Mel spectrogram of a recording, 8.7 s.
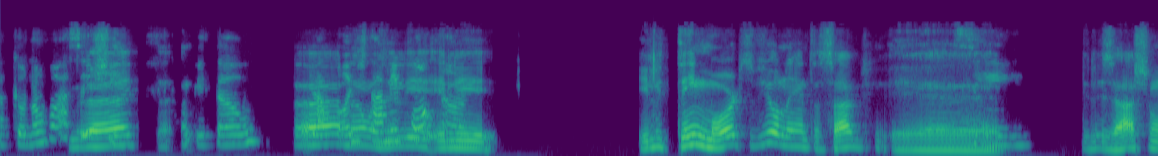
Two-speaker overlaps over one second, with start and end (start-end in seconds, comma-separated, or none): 2.2-3.6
